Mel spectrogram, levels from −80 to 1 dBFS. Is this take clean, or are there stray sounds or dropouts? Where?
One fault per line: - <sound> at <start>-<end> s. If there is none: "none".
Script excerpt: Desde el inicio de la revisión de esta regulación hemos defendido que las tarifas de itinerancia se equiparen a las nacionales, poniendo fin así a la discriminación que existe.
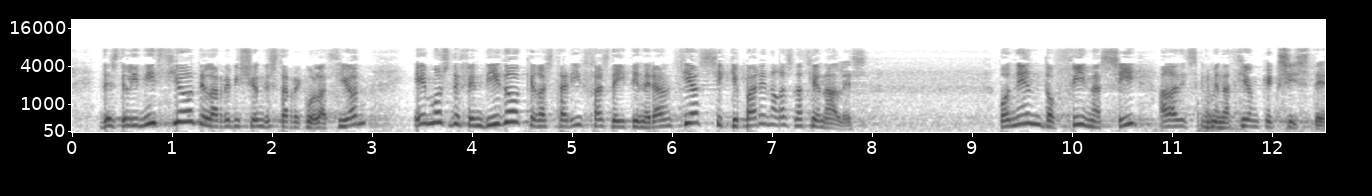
none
